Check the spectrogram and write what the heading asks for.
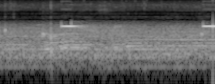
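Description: Colour photocopier touchscreen giving one short, high key-press beep about half a second in, over a faint steady hum.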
